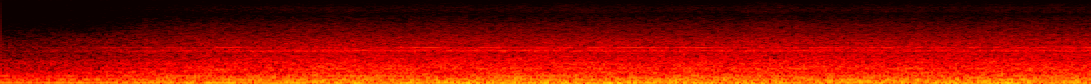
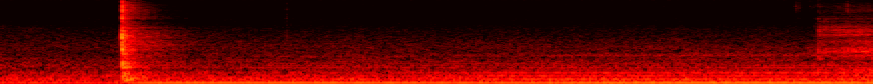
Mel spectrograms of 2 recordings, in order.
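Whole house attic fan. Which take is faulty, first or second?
second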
